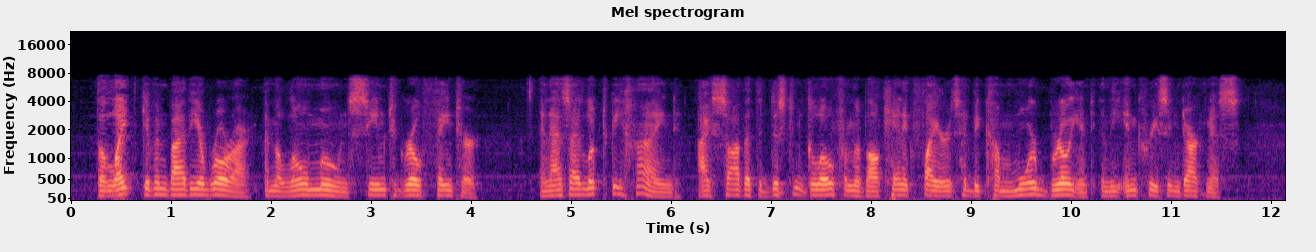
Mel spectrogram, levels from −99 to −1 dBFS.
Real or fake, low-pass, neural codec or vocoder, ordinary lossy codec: real; 7.2 kHz; none; Opus, 16 kbps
